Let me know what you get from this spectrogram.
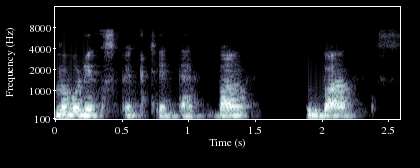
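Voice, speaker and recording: The tone is dark and mellow. Delivery is at a moderate pace with fairly even intonation. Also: man. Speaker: webinar presenter. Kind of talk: webinar presentation. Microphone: webcam.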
